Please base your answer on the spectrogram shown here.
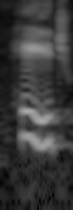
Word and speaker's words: Hage: And then under Paige, which I wrote out phonetically, I put like Paige and they pronounced my name.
